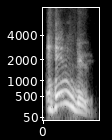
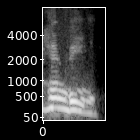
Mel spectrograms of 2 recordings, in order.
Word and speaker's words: Hindi: all the signs are in Hindi Hindu you understand what I'm saying Hindi actually is how you say it are in Hindi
